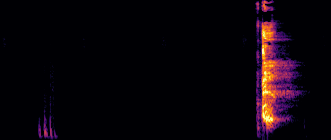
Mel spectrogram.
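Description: A soft cluster of low catches, then after a pause one sharp abrupt hiccup sound in a quiet room: hiccups.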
